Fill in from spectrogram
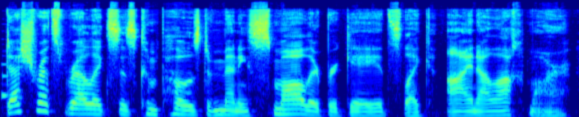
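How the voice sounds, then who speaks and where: An actress playing a tough, blunt mercenary leader in a game cutscene, frank and guarded with casual slang. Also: female voice, a bass voice, moderate pace, no room sound.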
